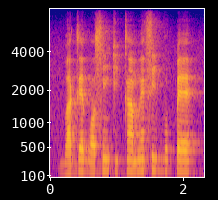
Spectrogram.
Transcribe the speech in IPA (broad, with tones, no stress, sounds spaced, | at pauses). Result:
b a˨ k ɛ˧ b ɔ˨ s ĩ˧ k i˨ k ã˧ b ɛ̃˦ s i˧ b o˧ k͡p ɛ˧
